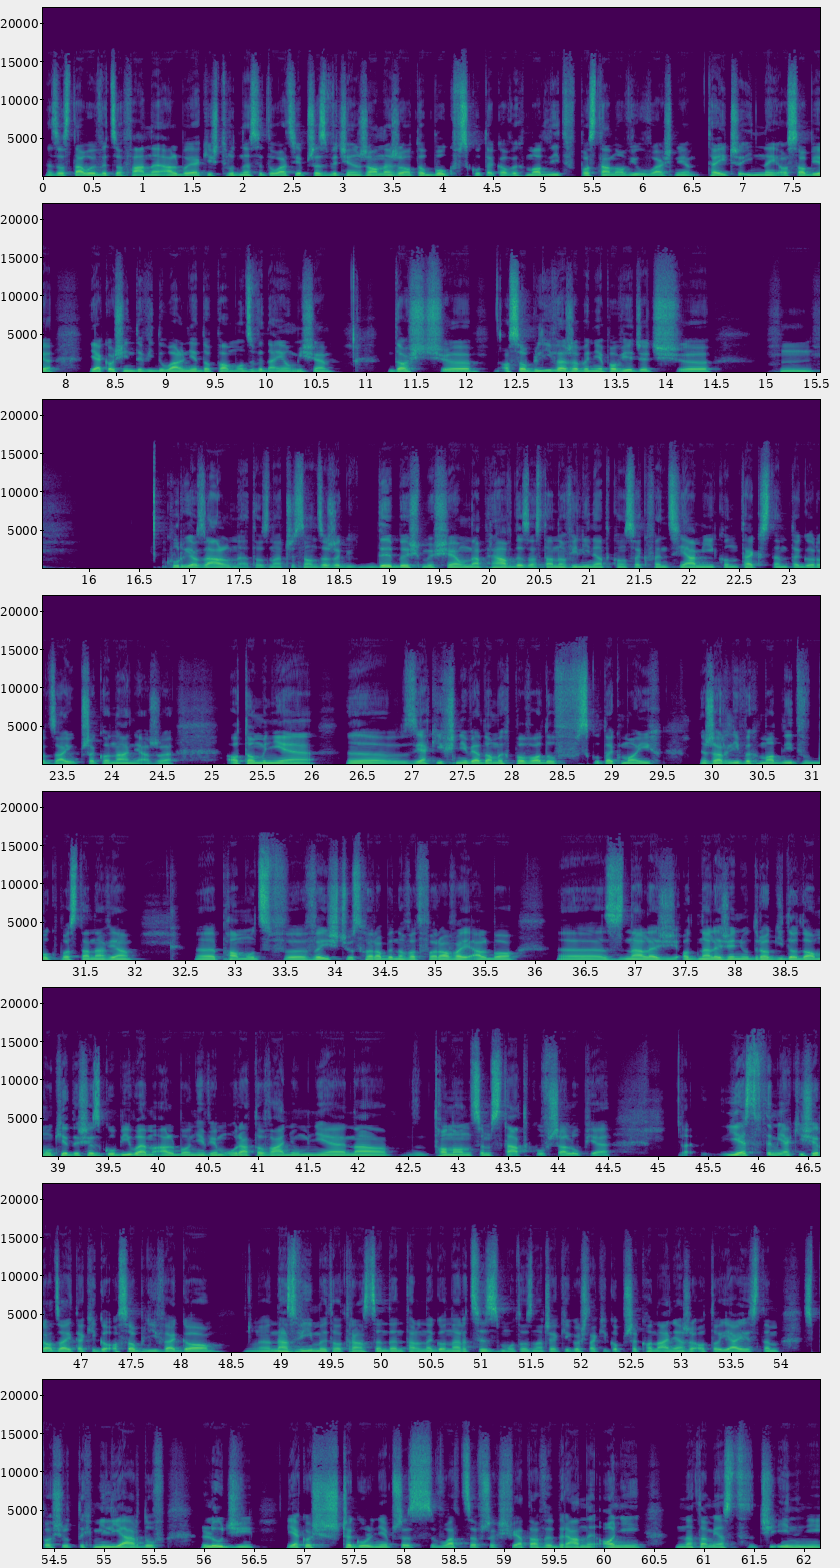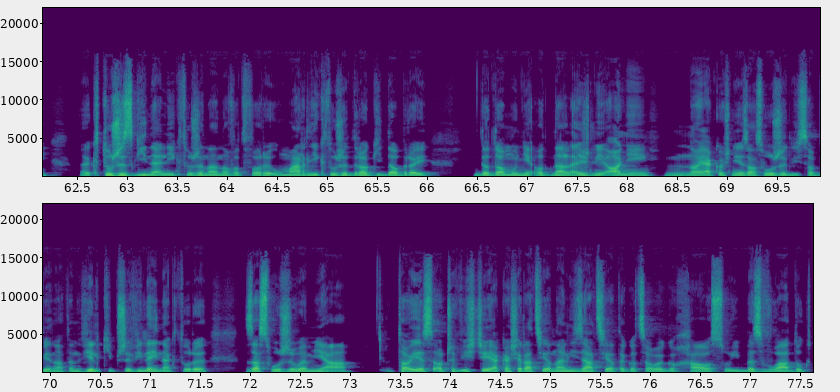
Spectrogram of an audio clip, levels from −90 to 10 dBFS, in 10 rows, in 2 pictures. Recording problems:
none

